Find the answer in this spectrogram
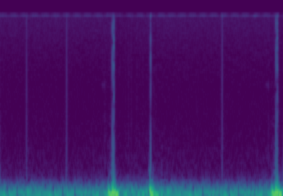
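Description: Heartbeat sound effect: a double low thump, lub-dub, about a second in, with the next beat starting at the very end, over a steady low hum.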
